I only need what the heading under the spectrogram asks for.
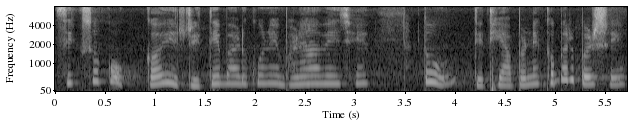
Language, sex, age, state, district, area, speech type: Gujarati, female, 18-30, Gujarat, Rajkot, rural, spontaneous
